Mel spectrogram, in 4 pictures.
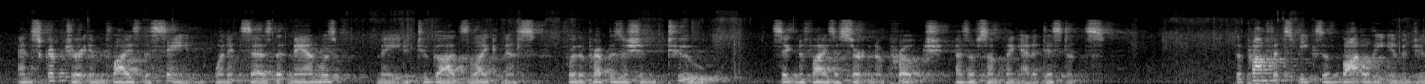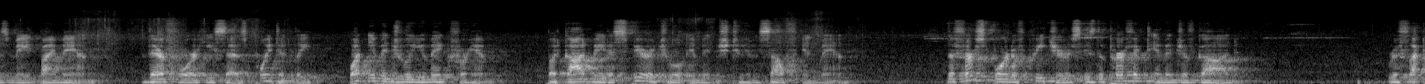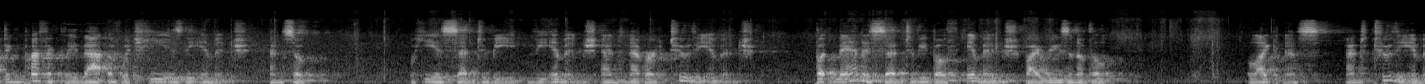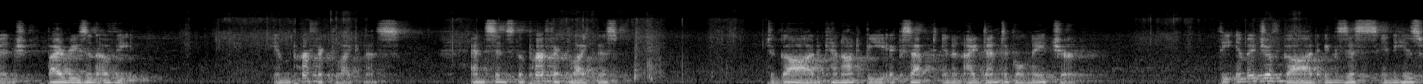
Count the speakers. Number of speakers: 1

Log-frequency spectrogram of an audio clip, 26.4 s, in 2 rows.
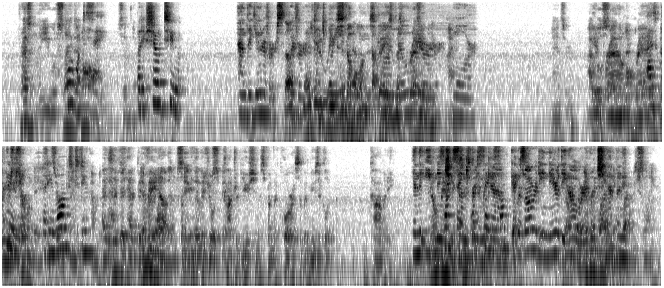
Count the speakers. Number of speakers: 5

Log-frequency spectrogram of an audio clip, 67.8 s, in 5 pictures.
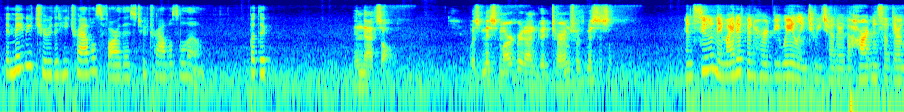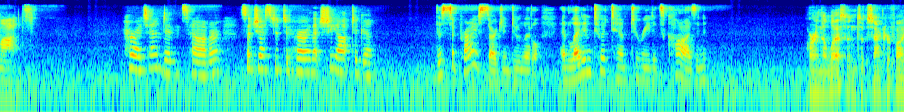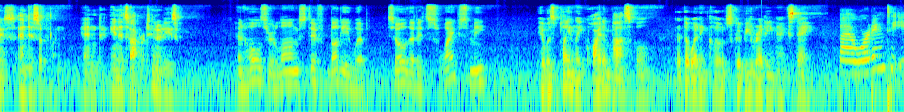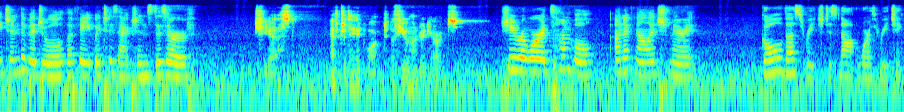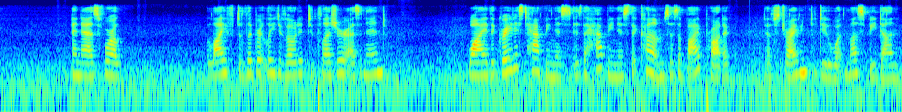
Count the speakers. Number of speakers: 10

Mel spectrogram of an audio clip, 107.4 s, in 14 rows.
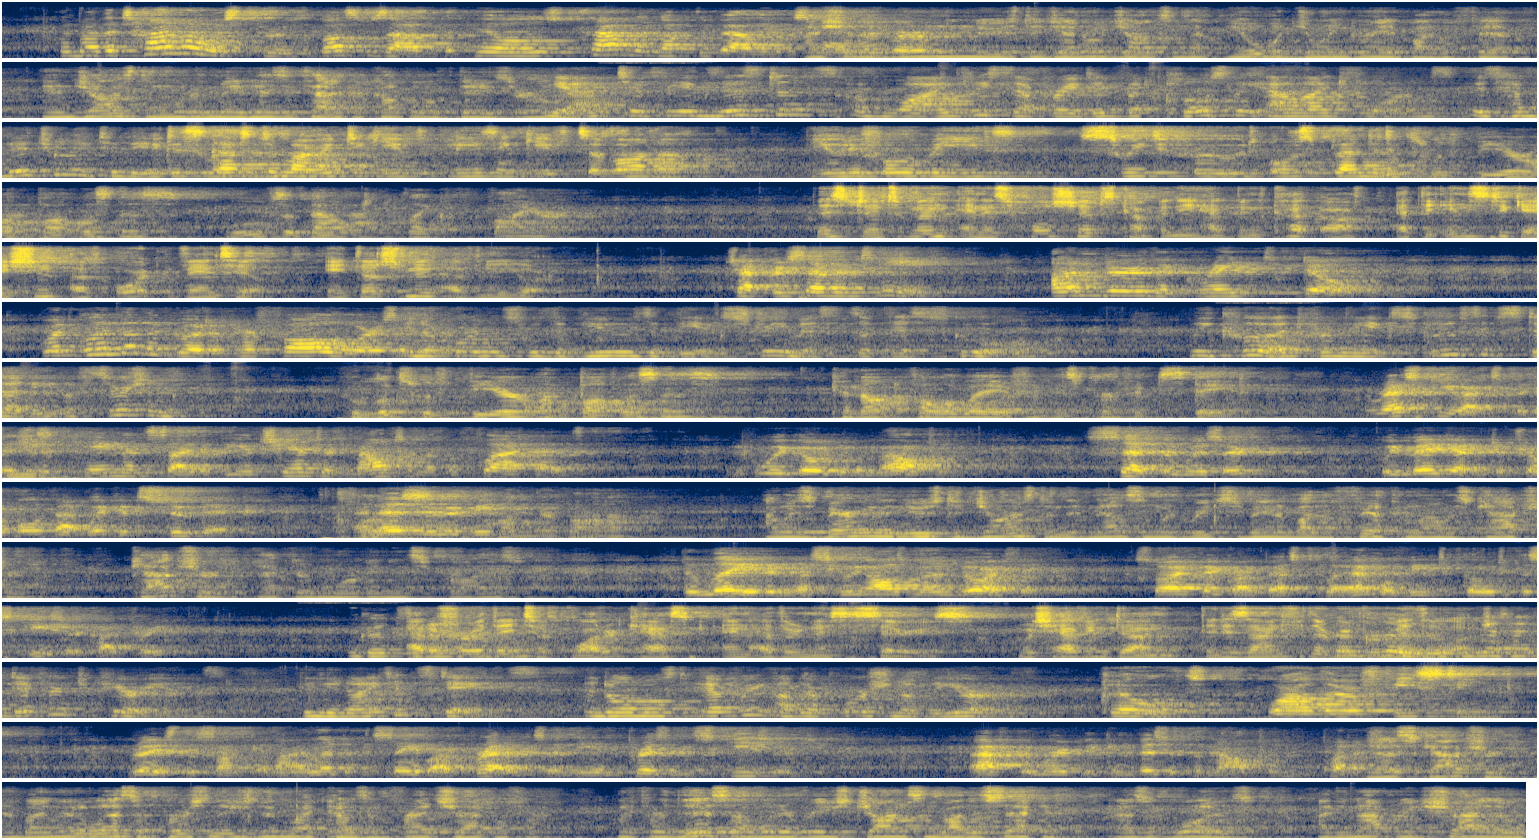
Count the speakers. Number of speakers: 6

